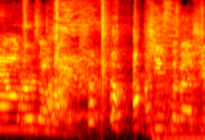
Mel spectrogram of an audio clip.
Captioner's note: laughing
